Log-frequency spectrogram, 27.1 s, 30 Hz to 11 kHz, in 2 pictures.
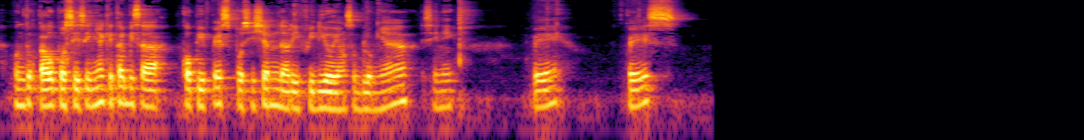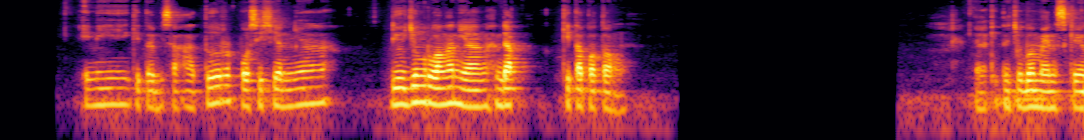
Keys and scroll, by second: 2.9 p, 5.0 super+c, 6.6 p, 8.1 super+v, 18.4 r, 20.3 super+z.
